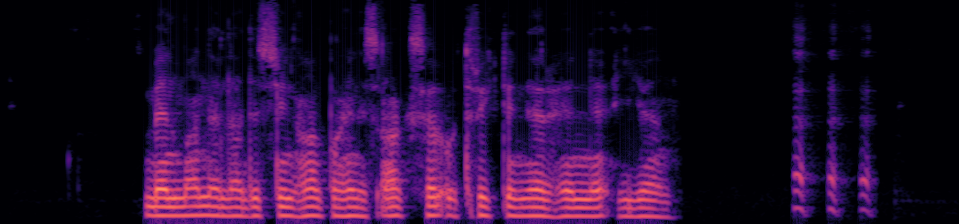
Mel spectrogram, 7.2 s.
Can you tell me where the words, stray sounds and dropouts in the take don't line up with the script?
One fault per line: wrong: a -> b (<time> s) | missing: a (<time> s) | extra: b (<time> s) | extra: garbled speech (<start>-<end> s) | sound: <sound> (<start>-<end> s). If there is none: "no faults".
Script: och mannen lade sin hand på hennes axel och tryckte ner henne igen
wrong: och -> men (1.1 s)
sound: laugh (5.9-6.6 s)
